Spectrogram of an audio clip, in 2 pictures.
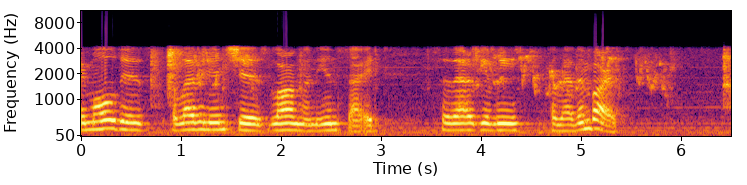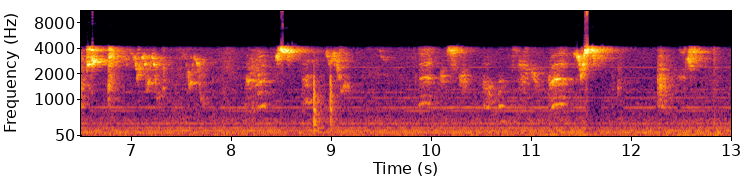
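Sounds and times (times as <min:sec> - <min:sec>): bird chirping and squawking: 0:00.5 - 0:02.3, 0:03.8 - 0:13.0.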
